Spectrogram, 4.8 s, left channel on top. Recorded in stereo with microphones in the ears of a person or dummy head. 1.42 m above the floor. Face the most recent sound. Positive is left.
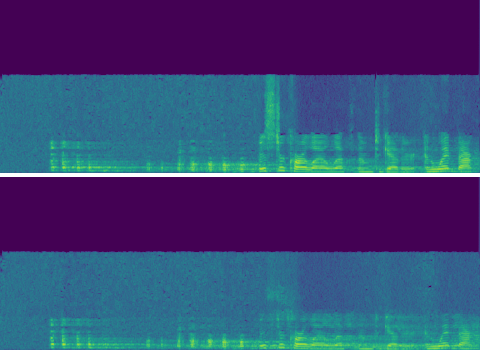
turn(degrees=70)  # may be behind; listen again after turning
